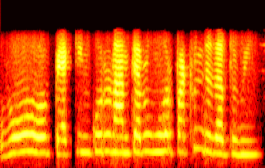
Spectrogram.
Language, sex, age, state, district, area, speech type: Marathi, female, 45-60, Maharashtra, Amravati, rural, conversation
